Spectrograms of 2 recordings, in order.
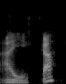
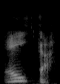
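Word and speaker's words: איכה: Eika, cuman dibacanya beda. Bukan Ayeka, tapi Eika.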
